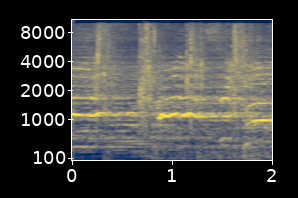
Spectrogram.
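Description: Live symphonic metal heard from inside the crowd: a female voice holds a few long high notes over a choir backing, with drum hits underneath.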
